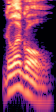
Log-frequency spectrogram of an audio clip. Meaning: 1. verb 2. word; speech
- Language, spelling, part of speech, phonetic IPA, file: Russian, глагол, noun, [ɡɫɐˈɡoɫ], Ru-глагол.ogg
